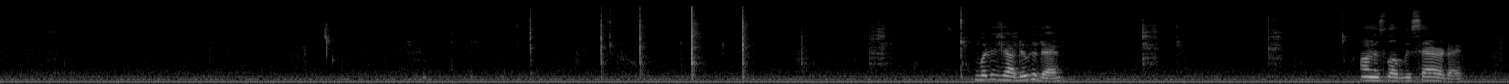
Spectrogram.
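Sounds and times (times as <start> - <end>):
steady low hum: 0.0 - 15.0
chewing food: 2.1 - 8.7, 11.4 - 13.6.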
